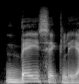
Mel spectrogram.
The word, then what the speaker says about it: basically: Basically. Ahí la tienes. basically Así se dice. Basically. Basically. Con letra clave L.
